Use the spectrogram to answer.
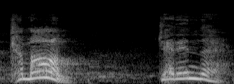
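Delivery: loud, high call to get in; hammed-up Holy Spirit yelling come on; urgent shout. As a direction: shove them forward with your voice. Spirit urging people in.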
